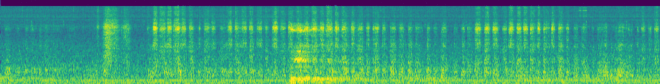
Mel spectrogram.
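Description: Faint, rapid scratching of a red pencil colouring in on paper, stroke after stroke.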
